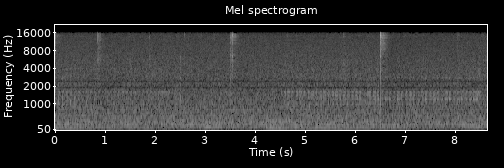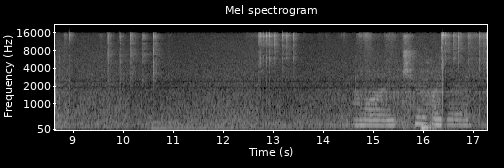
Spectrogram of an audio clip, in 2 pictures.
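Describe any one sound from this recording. A plastic pen clicks as it is handled.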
